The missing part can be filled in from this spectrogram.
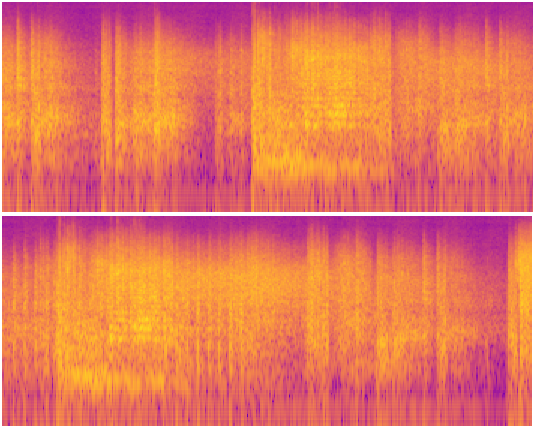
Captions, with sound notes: - I'll take 'em back. (guns firing) (explosions booming)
